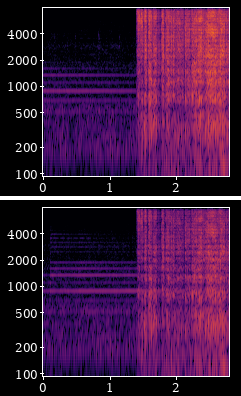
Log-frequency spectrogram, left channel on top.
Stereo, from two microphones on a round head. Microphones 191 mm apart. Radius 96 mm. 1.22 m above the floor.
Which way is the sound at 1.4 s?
45° left (ahead or behind).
